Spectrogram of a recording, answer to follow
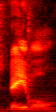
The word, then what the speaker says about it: Babel: In fact, the Arabic word for Babylon is Babel, which is why I've been pronouncing it that way throughout these videos, and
